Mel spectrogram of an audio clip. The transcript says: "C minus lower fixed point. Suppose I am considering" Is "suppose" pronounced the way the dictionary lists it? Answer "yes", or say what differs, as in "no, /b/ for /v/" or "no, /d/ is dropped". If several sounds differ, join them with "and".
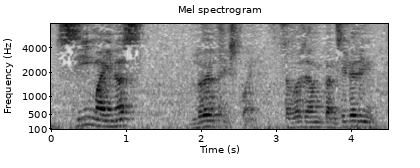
no, /b/ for /p/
